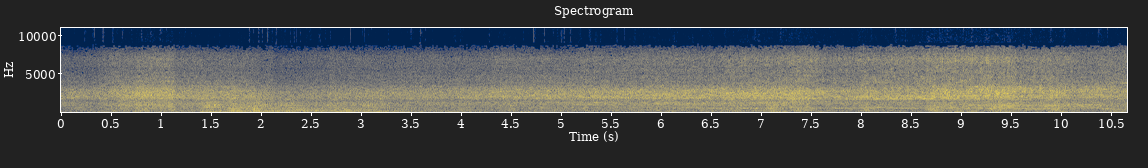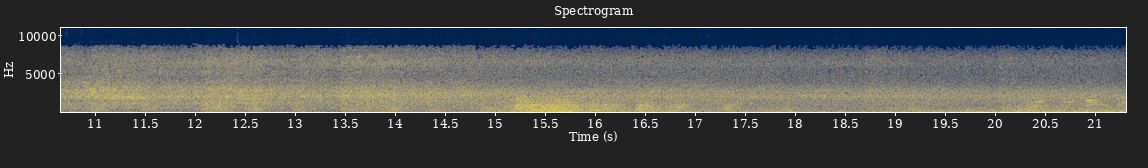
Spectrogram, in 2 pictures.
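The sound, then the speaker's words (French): A train pulls out of a station in England during a state funeral, a steady broad rumble with hiss and clatter that swells briefly near the end. “Le train quitte la gare.”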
